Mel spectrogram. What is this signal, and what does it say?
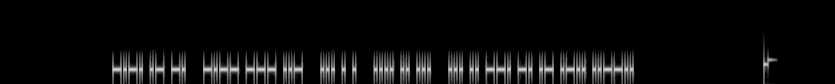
Morse code, heard as a keyed tone, about 44 wpm, 700 Hz. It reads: CAN YOU SEE HIS SIGNAL?
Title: Sentences from Top 1400 Words 45wpm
